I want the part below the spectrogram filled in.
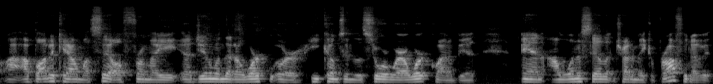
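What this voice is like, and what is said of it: Southeastern Kentucky accent. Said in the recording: “I have an accent. I'm from the dirty southeastern part of Kentucky.”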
